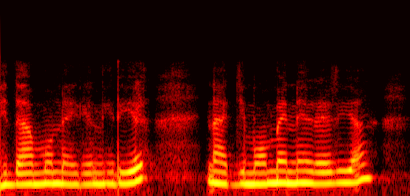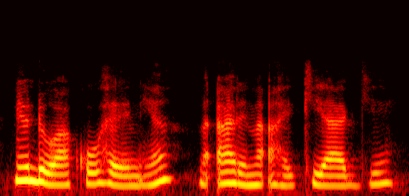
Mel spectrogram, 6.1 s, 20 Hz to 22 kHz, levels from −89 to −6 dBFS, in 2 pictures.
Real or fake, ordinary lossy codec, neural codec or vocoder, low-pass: fake; none; codec, 16 kHz in and 24 kHz out, 0.8 kbps, FocalCodec, streaming, 65536 codes; 7.2 kHz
